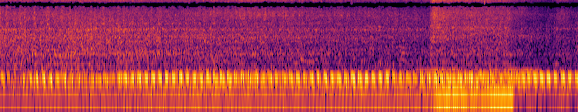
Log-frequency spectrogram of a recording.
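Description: Diesel passenger railcar passing within arm's reach, its underfloor engine giving a steady pulsing drone over a low rumble. About six and a half seconds in, a deeper rumble swells for about a second.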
